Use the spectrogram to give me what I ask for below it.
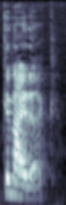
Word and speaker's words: Gnidek: Gnidek. Gnidek? You pronounce every letter you see. – I thought it was Gnidek. – No, you pronounce the G. A lot of people think it is Gnidek, but...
